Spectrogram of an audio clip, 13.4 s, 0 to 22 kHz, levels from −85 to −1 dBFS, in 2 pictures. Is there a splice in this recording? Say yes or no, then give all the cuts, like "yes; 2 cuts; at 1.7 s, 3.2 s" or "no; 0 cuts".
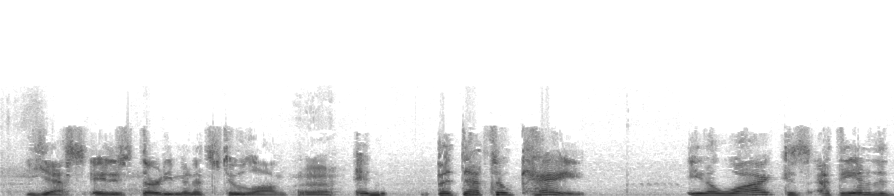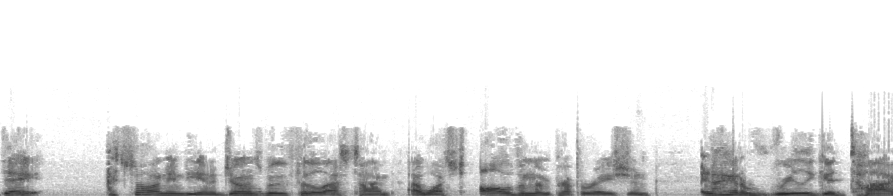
yes; 2 cuts; at 2.6 s, 9.7 s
